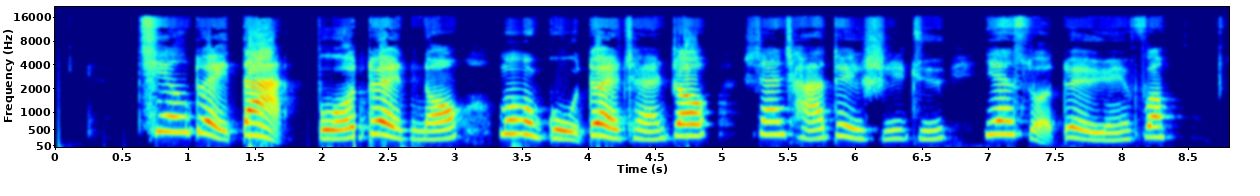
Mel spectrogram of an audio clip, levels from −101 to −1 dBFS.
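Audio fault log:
2.03 to 2.23 s, 2.24 to 2.29 s, 2.59 to 2.68 s, 3.42 to 3.52 s and 4.89 to 4.99 s: short stalls from a late packet. Each time, the next packet had not arrived when it was due, so the jitter buffer ran dry and the receiver stretched the last sound to fill the gap, for 40, 30, 70, 82 and 85 ms. Playback then resumed at the same point, so no speech is lost. What you hear is a syllable held slightly too long, with a faint buzz or dip, and the output falls a little further behind each time.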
